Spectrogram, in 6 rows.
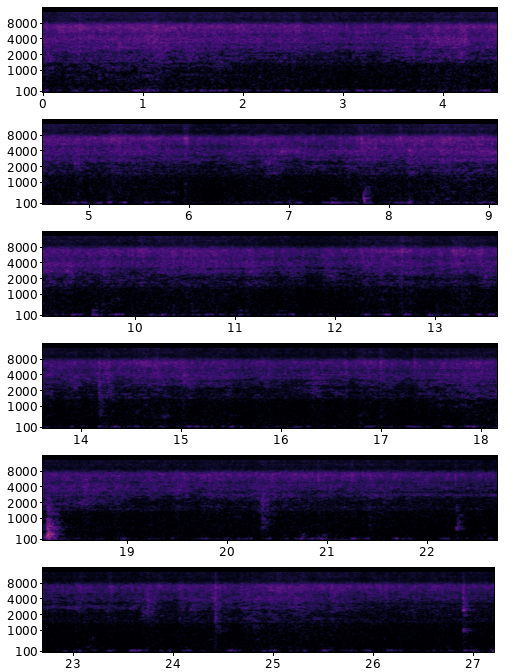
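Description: Garlic, onion and tomato sizzling as they sauté in a frying pan: a steady hiss, with a few light clicks of stirring and one sharper knock about 18 seconds in.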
